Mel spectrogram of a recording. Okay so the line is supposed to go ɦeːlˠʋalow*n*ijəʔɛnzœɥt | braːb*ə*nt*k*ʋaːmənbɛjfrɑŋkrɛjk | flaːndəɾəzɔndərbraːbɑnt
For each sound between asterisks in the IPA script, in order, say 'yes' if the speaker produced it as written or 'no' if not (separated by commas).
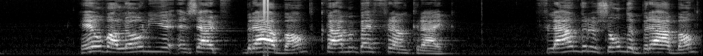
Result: yes, no, yes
